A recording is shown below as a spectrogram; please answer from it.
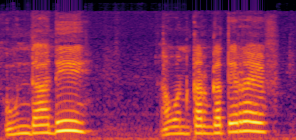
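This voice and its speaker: A woman's voice: medium pitch, slow, darkish tone, dry recording, close to an everyday voice. A woman playing a polite, earnest schoolchild in an Ilocano audio drama, speaking respectfully. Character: polite, grateful schoolchild living with widowed father.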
